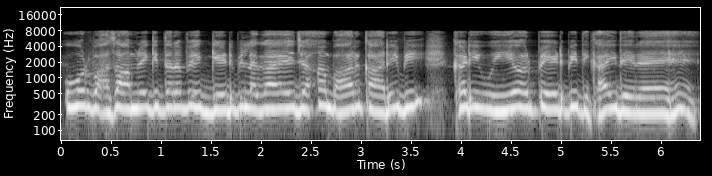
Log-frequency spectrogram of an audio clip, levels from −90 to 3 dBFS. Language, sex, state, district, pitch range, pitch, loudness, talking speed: Hindi, female, Delhi, New Delhi, 240-270 Hz, 255 Hz, -10 LUFS, 225 wpm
